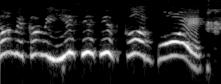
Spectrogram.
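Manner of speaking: put-on pitch building toward good boy, climbing through come here. Showing a listener how they call their dog to the chew toy, with a rising tone. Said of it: "see my tone, it's like increasing".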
